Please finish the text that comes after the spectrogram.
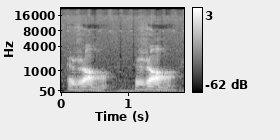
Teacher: raw sound at the beginning of red is formed with the tongue tip raised and curled back near the alveolar ridge.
